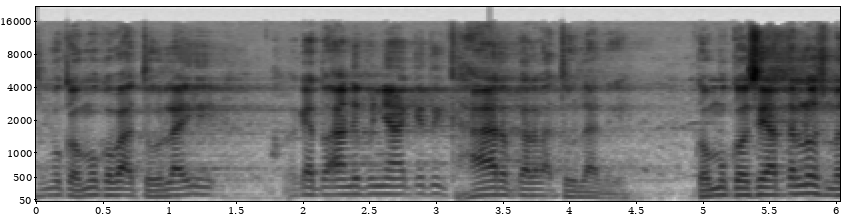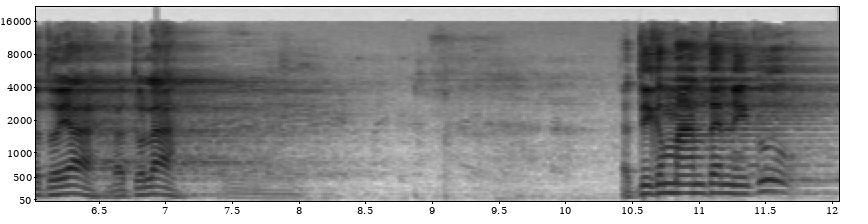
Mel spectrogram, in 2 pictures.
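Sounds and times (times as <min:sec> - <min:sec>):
man talking: 0:00.0 - 0:08.1, 0:10.4 - 0:12.0.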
